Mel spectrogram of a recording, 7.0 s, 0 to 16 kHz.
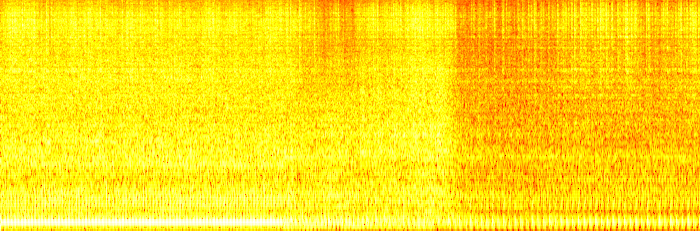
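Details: Vintage Manco Streaker mini bike, repowered with a Predator 212 6.5 hp engine, unrun for years; drive disconnected, tried with choke on while setting idle. Firm, even single-cylinder drone holds steady, then settles lower with a clean rhythm and no stumbling; runs well.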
